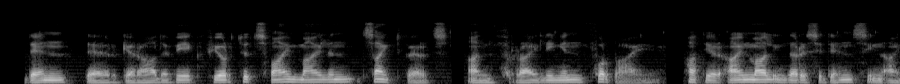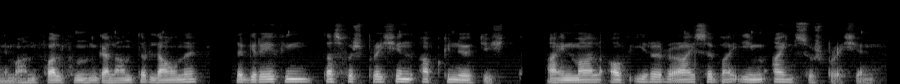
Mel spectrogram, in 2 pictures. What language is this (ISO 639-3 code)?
deu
